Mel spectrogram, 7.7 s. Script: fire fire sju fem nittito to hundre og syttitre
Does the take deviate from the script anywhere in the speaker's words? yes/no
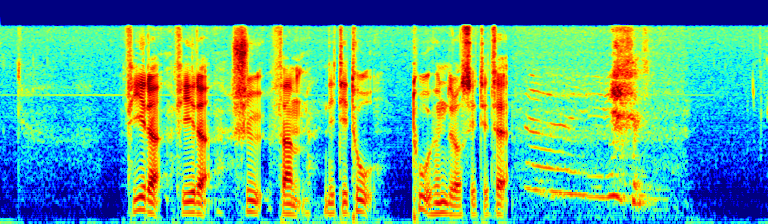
no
